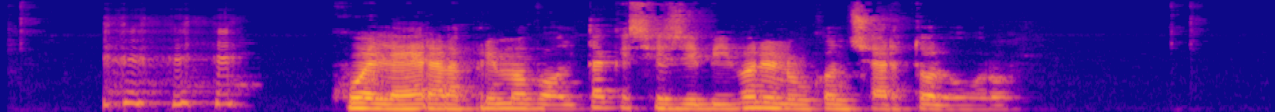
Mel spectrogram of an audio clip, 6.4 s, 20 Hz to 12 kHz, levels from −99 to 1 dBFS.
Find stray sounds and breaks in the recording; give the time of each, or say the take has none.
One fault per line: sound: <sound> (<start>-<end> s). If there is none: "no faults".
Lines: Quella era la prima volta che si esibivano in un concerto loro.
sound: laugh (0.5-1.3 s)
